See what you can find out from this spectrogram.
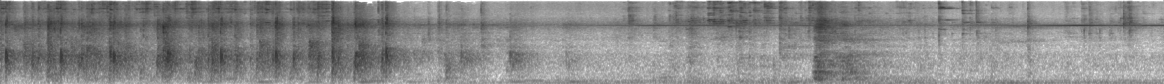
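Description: Audience applause for a professor, a dense burst of many hands clapping for about two and a half seconds, then trailing off into a quiet murmur with a single sharp clap later on.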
